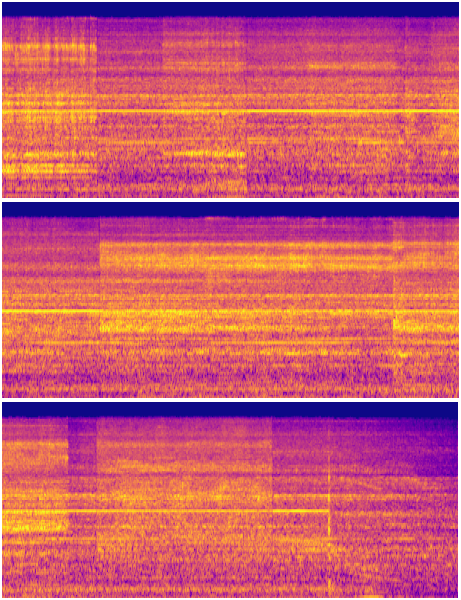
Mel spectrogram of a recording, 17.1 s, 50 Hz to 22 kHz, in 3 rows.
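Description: Wood lathe running while a hand-held turning chisel cuts a spinning wooden blank down to a 12 mm dowel, a steady motor whine under the hiss and scrape of the cut, which changes as the tool moves along the wood.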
